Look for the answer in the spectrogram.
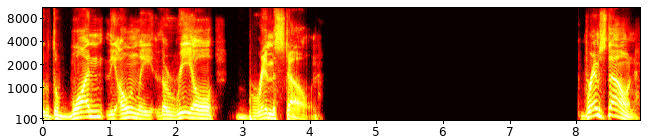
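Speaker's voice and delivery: drawn-out hype ring announcer; announcer intro. Acted.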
